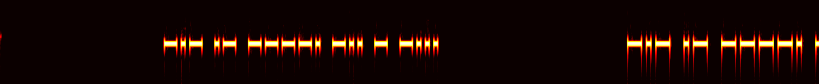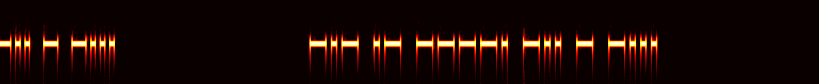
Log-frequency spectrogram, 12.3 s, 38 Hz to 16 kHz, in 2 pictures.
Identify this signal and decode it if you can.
Morse code, heard as a keyed tone, about 33 wpm, 700 Hz. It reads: KA9DTB KA9DTB KA9DTB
